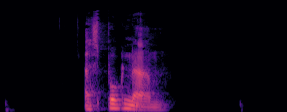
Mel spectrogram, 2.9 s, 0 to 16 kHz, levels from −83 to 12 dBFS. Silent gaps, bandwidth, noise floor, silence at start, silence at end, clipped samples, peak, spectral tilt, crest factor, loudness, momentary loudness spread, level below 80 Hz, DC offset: none; 11.5 kHz; -90 dBFS; 0.85 s; 1.2 s; under 0.1%; -10 dBFS; -5.5 dB/octave; 22 dB; -28 LUFS; 11 LU; -60 dBFS; under 0.1%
